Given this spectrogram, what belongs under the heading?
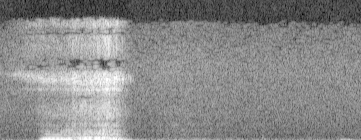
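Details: Snoring: one deep, rumbling snore lasting about a second, then quiet breathing.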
